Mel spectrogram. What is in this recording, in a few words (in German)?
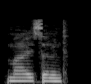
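"meißelnd", German; adjectives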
